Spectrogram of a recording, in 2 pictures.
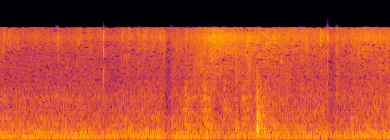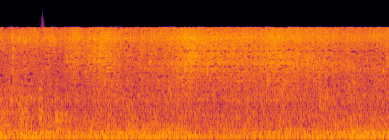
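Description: Flour-coated chicken frying skin-side down in hot oil in a nonstick pan, sizzling steadily and getting louder and brighter a few seconds in. A few faint clicks come from a wooden spatula pressing the meat.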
